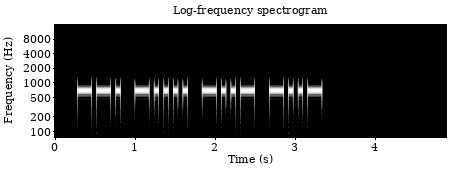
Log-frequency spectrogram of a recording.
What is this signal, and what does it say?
Morse code, heard as a keyed tone, about 20 wpm, 700 Hz. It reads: G6XX
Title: DXCC-100 Call Signs - 4 Characters - Repeated 2x - 20wpm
